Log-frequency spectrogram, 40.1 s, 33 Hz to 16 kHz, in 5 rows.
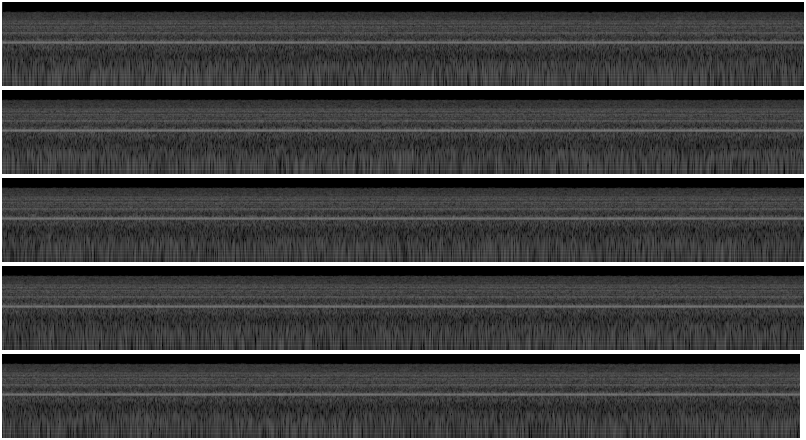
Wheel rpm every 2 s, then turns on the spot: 0, 0, 0, 0, 0, 0, 0, 0, 0, 0, 0, 0, 0, 0, 0, 0, 0, 0, 0, 0.
none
